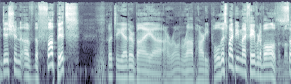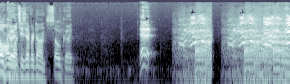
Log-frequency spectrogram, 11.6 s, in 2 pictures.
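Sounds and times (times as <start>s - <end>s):
speech: 0.0s - 7.4s, 8.6s - 8.9s
children playing and shouting outside: 9.3s - 11.6s.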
